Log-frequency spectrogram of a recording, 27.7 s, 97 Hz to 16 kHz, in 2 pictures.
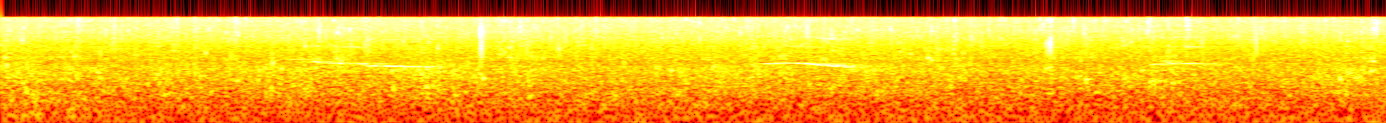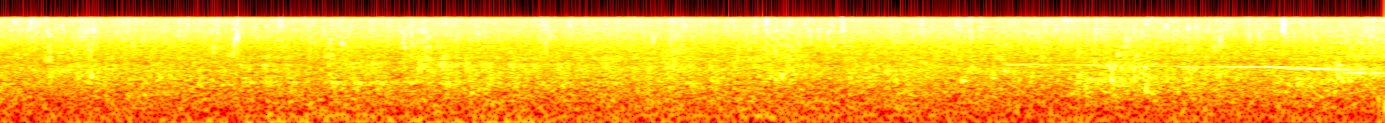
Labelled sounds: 3.1	4.2	humpback whale, 0.84 to 1.5 kHz
7.5	8.6	humpback whale, 0.81 to 3.4 kHz
11.5	12.0	humpback whale, 1.0 to 1.3 kHz
23.9	24.4	humpback whale, 1.0 to 1.2 kHz
26.0	27.7	humpback whale, 0.78 to 1.1 kHz

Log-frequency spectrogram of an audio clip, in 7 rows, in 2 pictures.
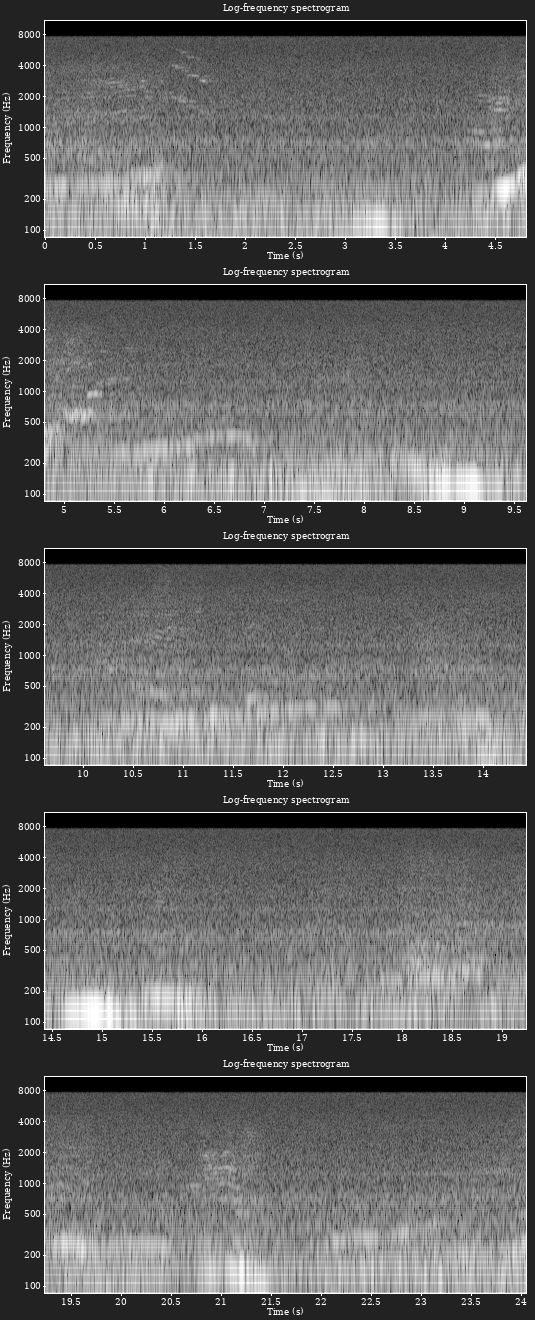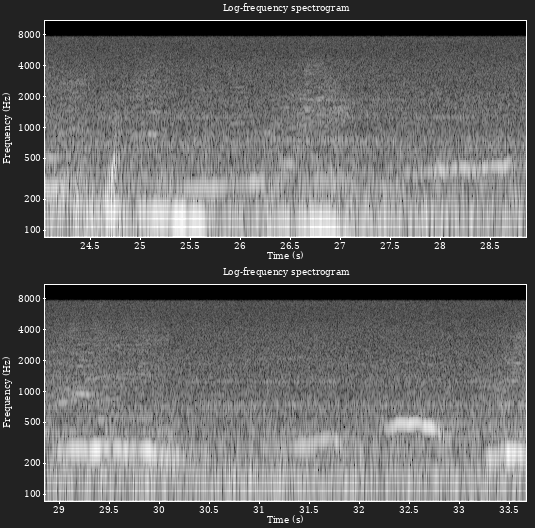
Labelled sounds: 0.5	0.8	humpback whale, 2.7 to 2.8 kHz
1.2	1.5	humpback whale, 1.8 to 2.1 kHz
20.9	21.2	humpback whale, 1.2 to 1.5 kHz
29.3	29.7	humpback whale, 1.3 to 1.4 kHz

